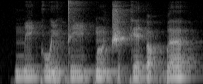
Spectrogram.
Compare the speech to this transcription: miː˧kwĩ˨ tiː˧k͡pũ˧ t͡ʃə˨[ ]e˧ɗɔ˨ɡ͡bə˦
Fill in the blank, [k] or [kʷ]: k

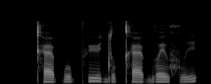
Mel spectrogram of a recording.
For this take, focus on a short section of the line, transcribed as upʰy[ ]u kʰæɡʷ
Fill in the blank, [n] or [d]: d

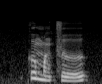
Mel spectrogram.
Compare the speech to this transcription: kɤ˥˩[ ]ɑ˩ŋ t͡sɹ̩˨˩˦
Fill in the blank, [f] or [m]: m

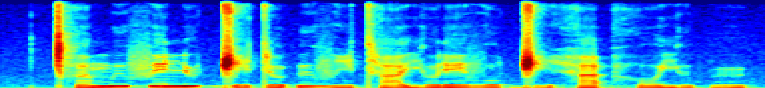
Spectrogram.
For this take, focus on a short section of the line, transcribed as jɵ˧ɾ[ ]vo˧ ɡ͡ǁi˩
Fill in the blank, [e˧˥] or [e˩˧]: e˧˥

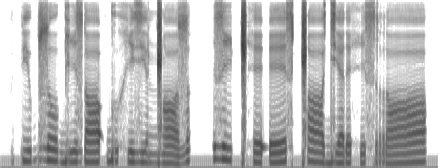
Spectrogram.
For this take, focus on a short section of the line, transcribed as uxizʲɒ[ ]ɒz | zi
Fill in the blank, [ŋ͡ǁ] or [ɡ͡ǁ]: ŋ͡ǁ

